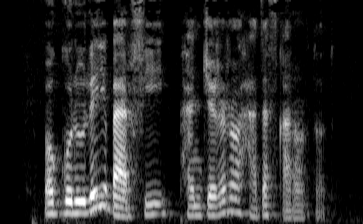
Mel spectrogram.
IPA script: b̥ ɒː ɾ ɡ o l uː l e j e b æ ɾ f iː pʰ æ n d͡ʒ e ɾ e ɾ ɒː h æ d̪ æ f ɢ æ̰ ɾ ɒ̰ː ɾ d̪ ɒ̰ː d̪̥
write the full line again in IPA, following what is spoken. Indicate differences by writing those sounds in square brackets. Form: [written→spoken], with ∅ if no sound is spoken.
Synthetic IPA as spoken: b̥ ɒː [ɾ→∅] ɡ o l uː l e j e b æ ɾ f iː pʰ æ n d͡ʒ e ɾ e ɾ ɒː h æ d̪ æ f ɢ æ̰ ɾ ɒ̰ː ɾ d̪ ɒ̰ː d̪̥

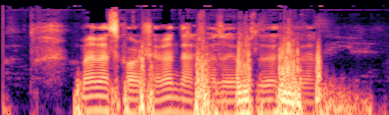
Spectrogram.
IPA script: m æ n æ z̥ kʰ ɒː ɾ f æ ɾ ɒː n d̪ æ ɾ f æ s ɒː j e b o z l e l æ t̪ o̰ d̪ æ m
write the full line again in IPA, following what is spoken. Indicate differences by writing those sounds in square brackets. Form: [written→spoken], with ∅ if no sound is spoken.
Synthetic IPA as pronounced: m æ n æ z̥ kʰ ɒː ɾ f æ ɾ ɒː n d̪ æ ɾ f æ [s→z] ɒː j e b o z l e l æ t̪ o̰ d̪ æ m

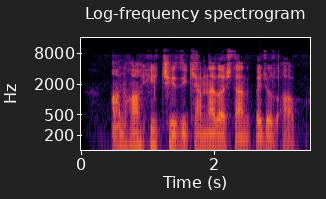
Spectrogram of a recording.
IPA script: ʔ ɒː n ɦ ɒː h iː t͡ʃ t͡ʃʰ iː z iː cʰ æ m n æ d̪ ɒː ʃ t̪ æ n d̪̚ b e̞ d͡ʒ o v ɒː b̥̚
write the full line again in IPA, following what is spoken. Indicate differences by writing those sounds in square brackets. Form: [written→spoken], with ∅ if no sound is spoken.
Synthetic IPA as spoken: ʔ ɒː n ɦ ɒː h iː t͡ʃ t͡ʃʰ iː z iː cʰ æ m n æ d̪ ɒː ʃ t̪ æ n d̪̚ b e̞ d͡ʒ o [v→z] ɒː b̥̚

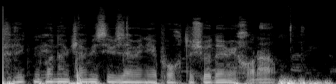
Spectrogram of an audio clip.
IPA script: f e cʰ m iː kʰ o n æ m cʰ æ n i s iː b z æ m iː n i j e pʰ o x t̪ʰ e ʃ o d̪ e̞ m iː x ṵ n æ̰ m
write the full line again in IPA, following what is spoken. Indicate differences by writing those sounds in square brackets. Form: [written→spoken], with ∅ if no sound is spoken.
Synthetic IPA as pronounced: f e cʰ m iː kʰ o n æ m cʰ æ [n→m] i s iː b z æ m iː n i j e pʰ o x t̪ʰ e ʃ o d̪ e̞ m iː x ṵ n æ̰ m

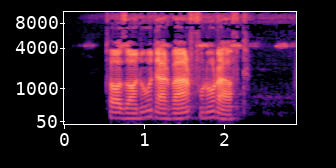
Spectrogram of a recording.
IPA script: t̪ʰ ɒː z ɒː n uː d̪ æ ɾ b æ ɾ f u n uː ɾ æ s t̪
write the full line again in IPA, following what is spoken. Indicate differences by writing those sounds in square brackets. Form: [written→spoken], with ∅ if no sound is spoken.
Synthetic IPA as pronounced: t̪ʰ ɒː z ɒː n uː d̪ æ ɾ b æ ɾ f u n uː ɾ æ [s→f] t̪

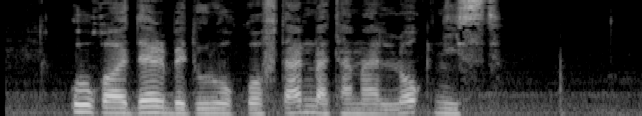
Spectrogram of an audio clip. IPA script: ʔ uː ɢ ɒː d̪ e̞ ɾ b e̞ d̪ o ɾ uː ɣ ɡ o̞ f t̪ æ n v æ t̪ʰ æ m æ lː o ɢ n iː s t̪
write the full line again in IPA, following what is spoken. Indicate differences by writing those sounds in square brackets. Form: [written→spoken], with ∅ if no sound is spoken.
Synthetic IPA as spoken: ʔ uː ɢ ɒː d̪ e̞ ɾ b e̞ d̪ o ɾ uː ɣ ɡ o̞ f t̪ æ n v æ t̪ʰ æ m æ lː o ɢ n iː s t̪

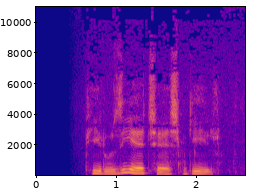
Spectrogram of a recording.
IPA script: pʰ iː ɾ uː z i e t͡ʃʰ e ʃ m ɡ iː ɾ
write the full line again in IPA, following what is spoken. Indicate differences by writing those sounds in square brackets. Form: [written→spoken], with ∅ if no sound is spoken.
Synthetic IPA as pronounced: pʰ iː ɾ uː z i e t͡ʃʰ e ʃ m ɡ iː ɾ

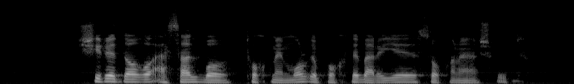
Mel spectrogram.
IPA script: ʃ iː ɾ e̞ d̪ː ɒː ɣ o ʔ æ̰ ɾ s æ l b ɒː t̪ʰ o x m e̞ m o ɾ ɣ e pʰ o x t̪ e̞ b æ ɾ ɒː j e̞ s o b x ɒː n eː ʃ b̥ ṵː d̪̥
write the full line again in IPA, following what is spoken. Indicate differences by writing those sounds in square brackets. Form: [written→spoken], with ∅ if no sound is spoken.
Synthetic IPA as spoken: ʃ iː ɾ e̞ [d̪ː→d̪] ɒː ɣ o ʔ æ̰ [ɾ→∅] s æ l b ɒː t̪ʰ o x m e̞ m o ɾ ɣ e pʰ o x t̪ e̞ b æ ɾ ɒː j e̞ s o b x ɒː n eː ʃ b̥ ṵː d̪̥

